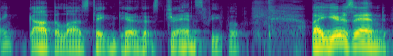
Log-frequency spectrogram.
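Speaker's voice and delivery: talking through laughter. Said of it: "I'm sorry I'm laughing".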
